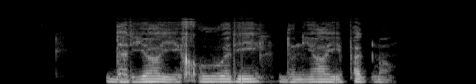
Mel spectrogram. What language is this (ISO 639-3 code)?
haz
